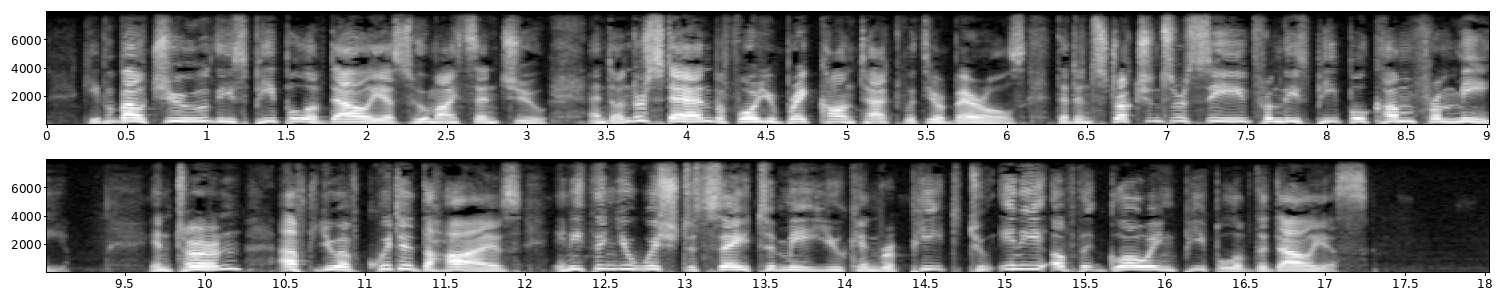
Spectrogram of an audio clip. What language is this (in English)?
English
